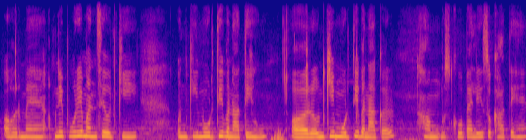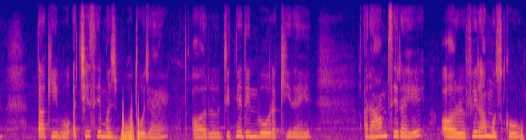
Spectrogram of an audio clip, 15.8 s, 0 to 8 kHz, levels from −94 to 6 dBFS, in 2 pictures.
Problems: constant background noise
